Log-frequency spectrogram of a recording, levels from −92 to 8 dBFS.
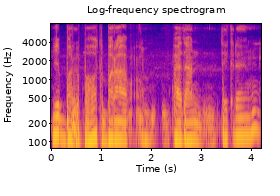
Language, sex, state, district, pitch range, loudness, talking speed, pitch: Hindi, male, Bihar, West Champaran, 100-115 Hz, -14 LUFS, 100 wpm, 105 Hz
